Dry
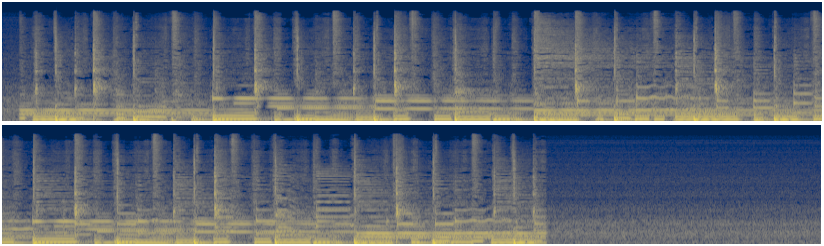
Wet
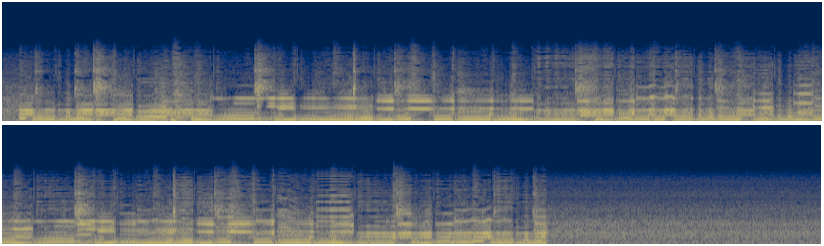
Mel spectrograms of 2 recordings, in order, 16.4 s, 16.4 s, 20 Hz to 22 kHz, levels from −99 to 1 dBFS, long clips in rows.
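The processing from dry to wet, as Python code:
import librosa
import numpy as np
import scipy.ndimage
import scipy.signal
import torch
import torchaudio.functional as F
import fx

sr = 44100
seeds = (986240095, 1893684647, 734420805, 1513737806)

y = fx.over_compress(x, sr, threshold_db=-27.0, ratio=-1.0)
y = scipy.signal.sosfilt(scipy.signal.bessel(8, 1900.0, 'lowpass', norm='mag', fs=sr, output='sos'), y)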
